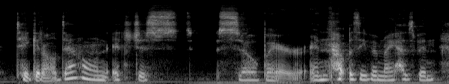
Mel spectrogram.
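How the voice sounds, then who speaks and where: A soft-spoken woman talks fairly slowly at a medium pitch with ordinary pitch variation. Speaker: home decor vlogger. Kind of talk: casual voiceover narration. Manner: soft-spoken, quieter to avoid waking baby.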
